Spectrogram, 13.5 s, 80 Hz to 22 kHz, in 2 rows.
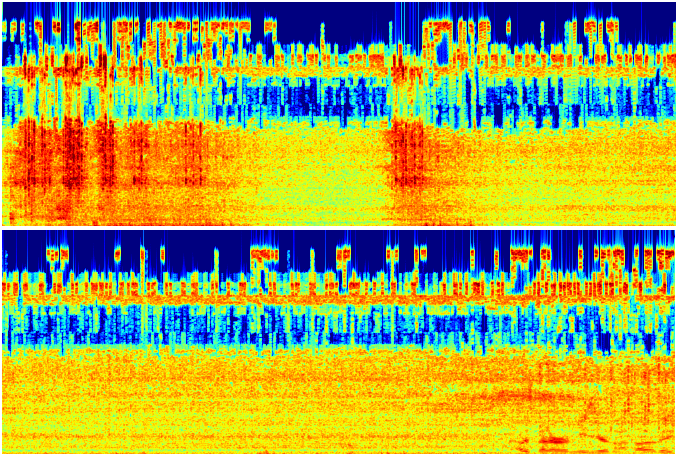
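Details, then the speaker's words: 1979 Jeep CJ5 sitting since 2019, started with starting fluid while fuel filter fills, fuel looks bad and smells stale: two throttle blips, then low uneven idle that stumbles and hunts; running rough, cause unconfirmed. "yeah it's running pretty crappy so go ahead and let us see if can Sho on this jeel for a little bit see what it does give it a idle"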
